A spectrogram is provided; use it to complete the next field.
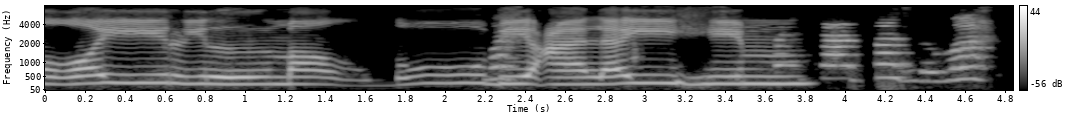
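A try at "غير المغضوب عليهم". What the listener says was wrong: Nah, maghdu. Ma tipiskan.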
